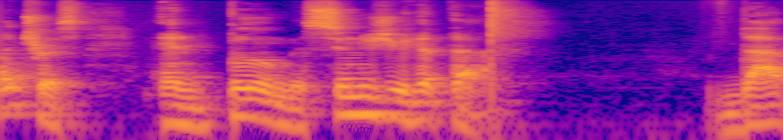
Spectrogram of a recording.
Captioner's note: smacks hands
